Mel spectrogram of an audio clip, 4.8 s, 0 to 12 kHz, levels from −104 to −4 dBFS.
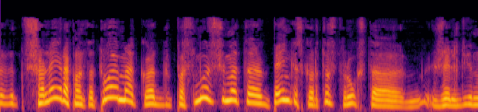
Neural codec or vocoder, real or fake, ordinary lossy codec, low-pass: codec, 16 kHz, 4.8 kbps, FACodec; fake; MP3, 32 kbps; 7.2 kHz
